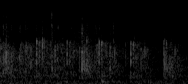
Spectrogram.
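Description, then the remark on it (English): A church audience gives the Lord a round of applause after a band plays, clapping steadily in a dense, continuous patter of many hands, fairly soft overall with a few louder bursts, and no voices standing out. “Give the Lord a round of applause this morning.”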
